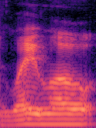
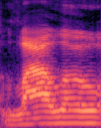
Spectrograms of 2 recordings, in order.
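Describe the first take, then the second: First: The name sounds like 'laying low'. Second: The first syllable has an open 'ah' vowel. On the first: The speaker calls it wrong. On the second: The speaker calls it right.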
